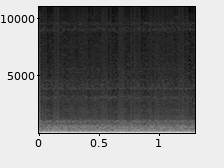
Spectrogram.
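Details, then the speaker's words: 2016 Subaru WRX CVT, cold winter (20s–30s °F) warm-up: smooth even low rumble held at about 1500 rpm, waiting for idle to drop; normal cold-start high idle. "We're still waiting for the car to warm up and idle down. We're still at actually 1500 RPM."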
